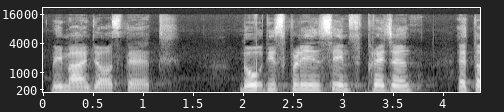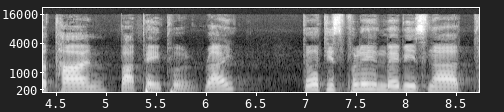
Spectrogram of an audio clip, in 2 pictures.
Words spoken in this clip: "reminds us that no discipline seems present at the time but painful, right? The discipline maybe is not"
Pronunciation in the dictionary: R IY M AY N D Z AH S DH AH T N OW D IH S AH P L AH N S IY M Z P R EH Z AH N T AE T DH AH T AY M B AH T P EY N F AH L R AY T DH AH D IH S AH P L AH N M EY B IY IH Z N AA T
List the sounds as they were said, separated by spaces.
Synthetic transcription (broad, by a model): R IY M AY N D AH S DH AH T N OW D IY S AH P L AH N S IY M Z P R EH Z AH N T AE T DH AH T AY M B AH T P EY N P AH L R AY T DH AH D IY S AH P L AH N M EY B IY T S N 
